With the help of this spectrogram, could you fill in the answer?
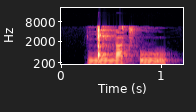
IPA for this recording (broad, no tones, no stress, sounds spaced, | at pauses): ŋ͡ǃ ʉ ŋ a t͡sʼ u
